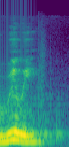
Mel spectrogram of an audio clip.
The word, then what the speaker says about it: Weelee: Alright, you can call me Willie, or my friends, my close friends, call me Willie. it's kinda stupid, but it's spelled W E E L E E.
